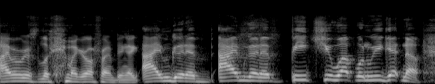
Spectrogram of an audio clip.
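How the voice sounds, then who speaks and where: On a very clean recording with a silent background, a man speaks in an animated tone at a fairly quick pace, his fairly high pitch moving in very wide swings. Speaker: filmmaker. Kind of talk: casual interview chat. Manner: fast.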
